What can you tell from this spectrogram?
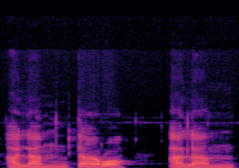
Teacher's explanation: izhar syafawi Idhar artinya jelas atau terang maka cara membacanya yaitu mim dibaca dengan jelas tetapi tidak boleh mendengung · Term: idhar syafawi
